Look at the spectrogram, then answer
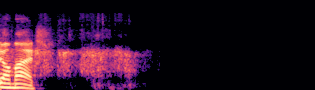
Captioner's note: applause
